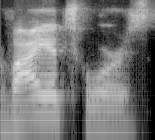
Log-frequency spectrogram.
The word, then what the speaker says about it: Viator: because I've been saying Viator but it's Viator via tours link right and by the way it's Viator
